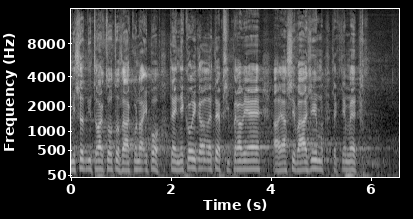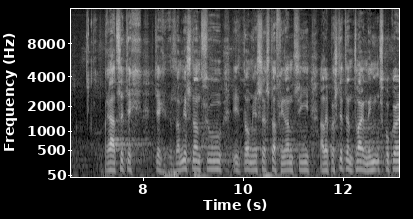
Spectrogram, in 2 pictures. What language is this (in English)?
Czech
